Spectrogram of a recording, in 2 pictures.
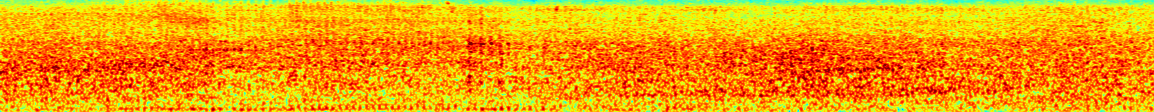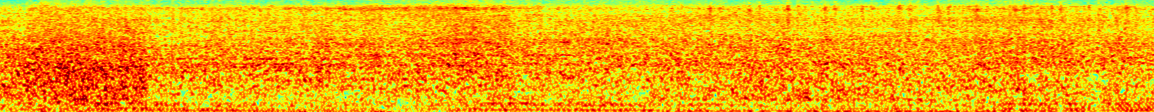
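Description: Sports-car engines running at low speed in slow-moving city traffic, a steady low engine hum over road noise that grows a little louder about halfway through.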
